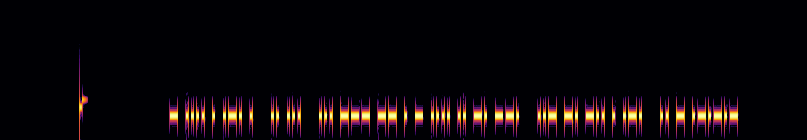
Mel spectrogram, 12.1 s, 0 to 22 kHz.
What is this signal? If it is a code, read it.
Morse code, heard as a keyed tone, about 30 wpm, 700 Hz. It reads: THERE IS SOMETHING UNDER IT.
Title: Sentences from Top 1000 Words - Review Part 1 - 30wpm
